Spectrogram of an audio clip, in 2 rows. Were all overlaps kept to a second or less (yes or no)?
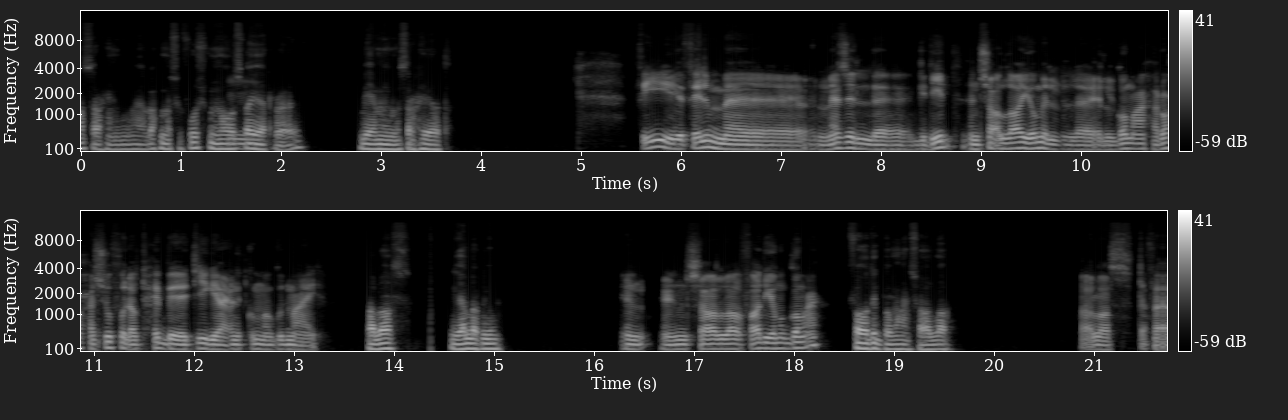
yes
